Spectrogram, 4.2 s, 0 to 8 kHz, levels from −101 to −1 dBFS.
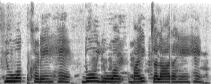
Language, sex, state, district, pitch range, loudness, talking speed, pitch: Hindi, female, Madhya Pradesh, Bhopal, 255-285 Hz, -15 LUFS, 125 wpm, 265 Hz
